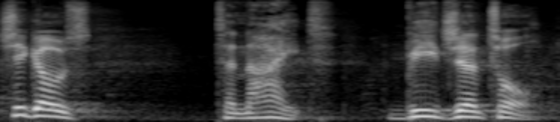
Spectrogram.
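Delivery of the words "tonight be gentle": hushed, soft, confiding, secretive half-whisper. Retelling what an aunt half-whispered at the wedding reception: imitating a half-whisper. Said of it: "she whispers something to me".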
